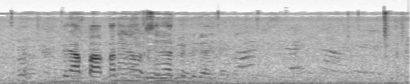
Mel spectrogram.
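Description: A young girl talks casually close by.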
